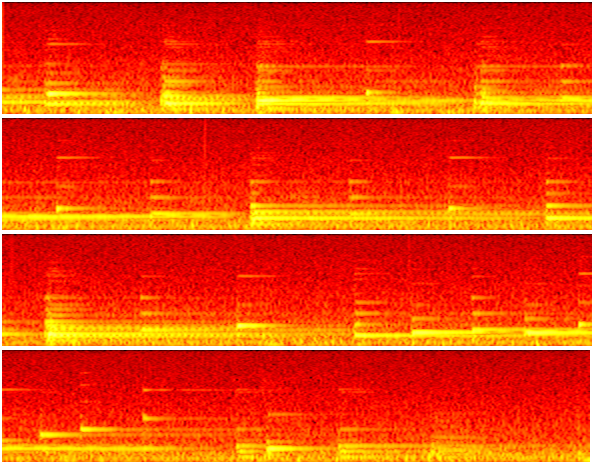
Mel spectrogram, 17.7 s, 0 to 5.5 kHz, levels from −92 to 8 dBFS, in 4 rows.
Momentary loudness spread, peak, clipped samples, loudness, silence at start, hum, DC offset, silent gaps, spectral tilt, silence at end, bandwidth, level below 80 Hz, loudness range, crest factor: 10 LU; 0 dBFS; under 0.1%; -18 LUFS; 0 s; none; under 0.1%; none; -10 dB/octave; 0 s; 5.4 kHz; -32 dBFS; 4 LU; 18 dB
